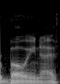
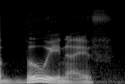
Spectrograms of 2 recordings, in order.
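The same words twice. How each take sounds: First: "Bowie" said BOH-ee, with a long o as in "bow tie". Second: "Bowie" said BOO-ee, rhyming with "phooey". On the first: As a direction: say "Bowie" as BOH-ee, rhyming with "snowy". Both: Shown as a demonstration. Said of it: "depending on how you wanna pronounce his name".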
